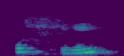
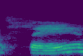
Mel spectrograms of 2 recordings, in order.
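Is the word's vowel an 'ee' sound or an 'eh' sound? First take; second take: ee sound; eh sound. First: The vowel sounds like 'ee', as in 'see'. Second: The vowel sounds like 'eh', as in 'seh'. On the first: This is the regional everyday pronunciation. "a gente fala o si por conta do som do, do, do é" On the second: This is how the word is written. "Que é o sé"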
